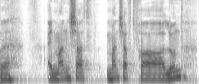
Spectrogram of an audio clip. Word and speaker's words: Lund: Aus, wie spricht man das aus? Lund oder Lund? Äh, Lund, ja.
